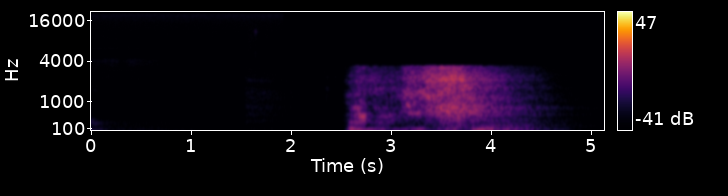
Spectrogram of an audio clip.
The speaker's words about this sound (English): you suddenly hear like a really deep inhaling noise. Oh no. And then just the loudest sneeze you've ever heard in your entire life.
